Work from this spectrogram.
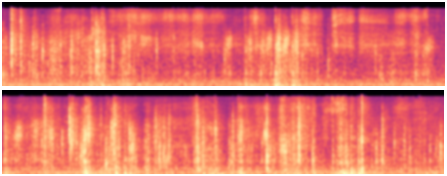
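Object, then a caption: Thin vinyl umbrella canopy. A closed, thin iridescent vinyl umbrella canopy is held and stroked along its folds by hand and fingertips. The plastic gives off a quiet, bright crinkling rub, dotted with short, sharp crackles throughout.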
